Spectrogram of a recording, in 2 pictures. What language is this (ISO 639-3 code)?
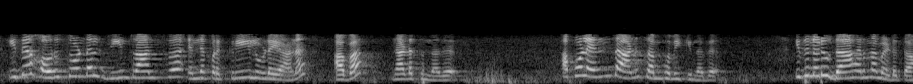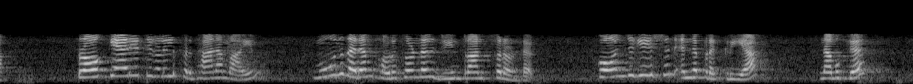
mal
